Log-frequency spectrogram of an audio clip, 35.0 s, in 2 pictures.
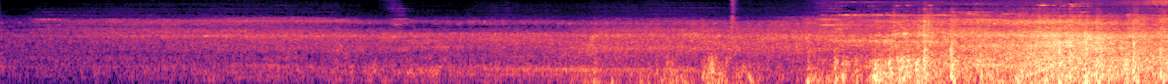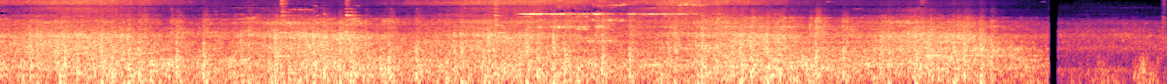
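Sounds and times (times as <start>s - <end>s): high wheel squeal: 0.4s - 1.8s, 12.1s - 20.0s, 20.8s - 29.5s
train wheels clattering over rails: 12.0s - 33.3s.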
